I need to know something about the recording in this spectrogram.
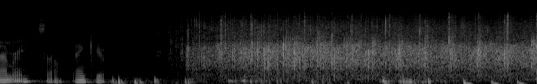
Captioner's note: audience applauds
